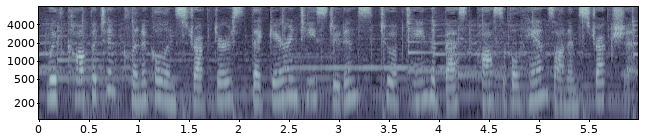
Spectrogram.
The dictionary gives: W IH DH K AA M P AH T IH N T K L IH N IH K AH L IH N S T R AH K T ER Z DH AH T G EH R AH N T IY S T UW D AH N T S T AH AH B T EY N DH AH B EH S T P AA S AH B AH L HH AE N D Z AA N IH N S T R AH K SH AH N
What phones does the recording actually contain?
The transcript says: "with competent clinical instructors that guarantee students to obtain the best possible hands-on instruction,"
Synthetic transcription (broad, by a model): W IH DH K AA M P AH T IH N K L IH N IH K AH L IH N S T R AH K T ER Z DH AH T G EH R AH N T IY S T UW D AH N T S T AH AH B T EY N DH AH B EH S T P AA S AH B L HH AE N D Z N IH N S T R AH K SH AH N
